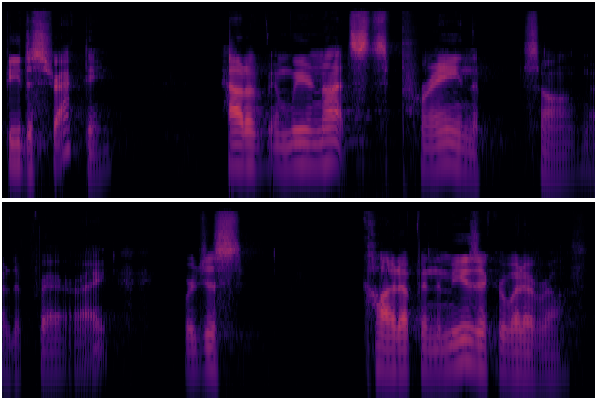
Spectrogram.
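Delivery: ordinary talk, nothing marked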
